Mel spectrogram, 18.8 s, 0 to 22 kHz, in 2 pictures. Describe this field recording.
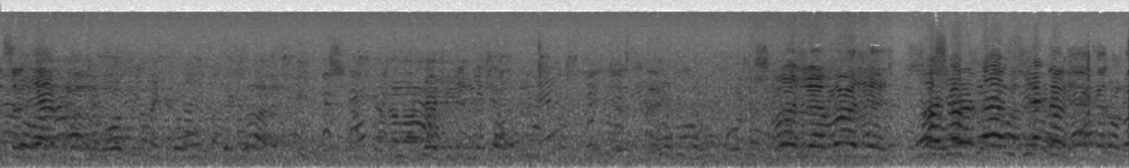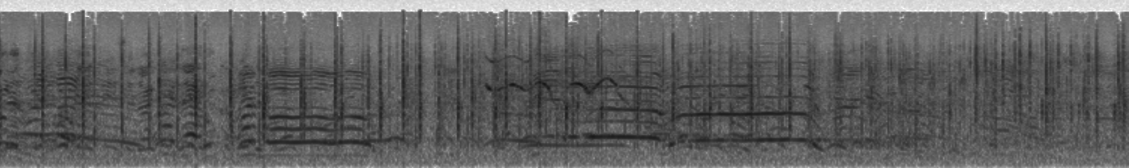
August 2004. Recorded on a compact cassette and a big tape recorder. During the Bosnia civil war, the Ottoman bridge called Stari Most was destroyed. It was rebuilt and finished in july 2004. I went back to Bosnia and especially to Mostar. There's a old tradition : people are jumping in the river Drina, to proof they would be a good husband. It's a 29 meters high jump. It's very impressive. Here is an old recording of a guy jumping into the river Drina. It's an old recall of Bosnia.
